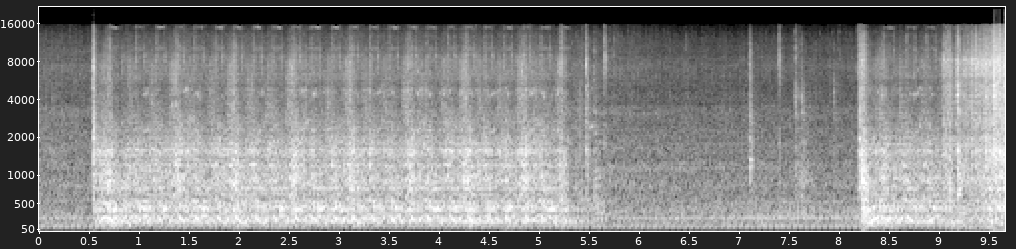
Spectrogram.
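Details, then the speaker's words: 1965 Jeep CJ5 just fitted with XF Falcon electronic ignition, started bone cold on a jump from another car; it catches, runs unevenly about five seconds, cuts out, fires again; hard starting, flooding, owner suspects fuel supply/carburetor issues. "hey it's bit funny at the moment because it floods so I don't really know but once it gets going is not too bad"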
